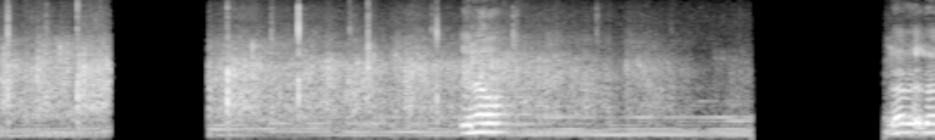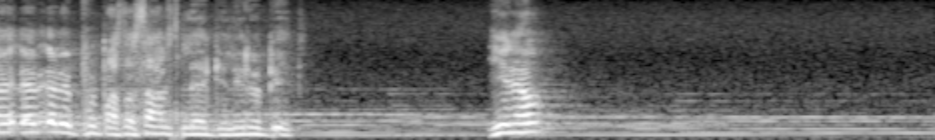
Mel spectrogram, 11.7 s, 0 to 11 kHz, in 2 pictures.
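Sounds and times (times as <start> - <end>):
church congregation clapping hands: 0.0 - 0.7, 1.3 - 4.7
speech: 2.9 - 3.3, 5.6 - 7.8, 8.9 - 9.4.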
